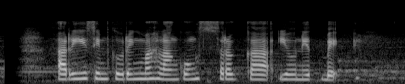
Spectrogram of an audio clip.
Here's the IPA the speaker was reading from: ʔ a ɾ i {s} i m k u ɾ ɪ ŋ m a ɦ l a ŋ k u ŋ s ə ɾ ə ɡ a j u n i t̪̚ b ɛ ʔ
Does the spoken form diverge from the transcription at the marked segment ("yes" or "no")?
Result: no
